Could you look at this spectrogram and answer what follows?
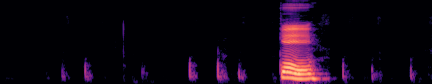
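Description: Chalk or a marker on a classroom board during a physics lesson, giving a string of short, scratchy strokes and taps spaced out in quiet, with a brief spoken word in the middle.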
